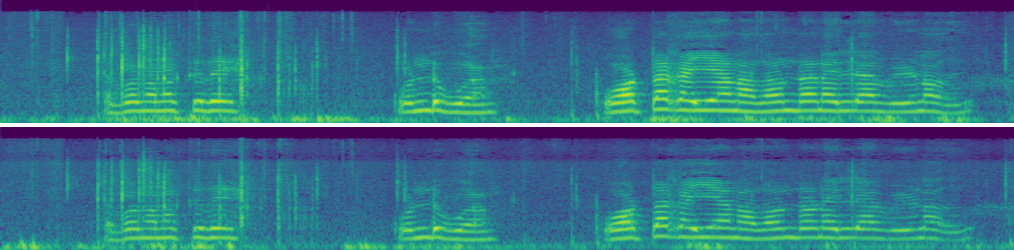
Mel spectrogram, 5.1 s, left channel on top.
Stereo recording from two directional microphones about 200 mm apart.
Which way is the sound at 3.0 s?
25° left (ahead or behind).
